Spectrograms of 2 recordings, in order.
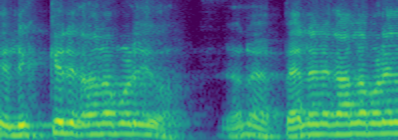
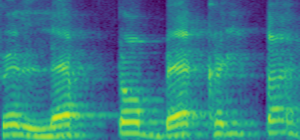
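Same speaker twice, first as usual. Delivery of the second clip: slow, drawn-out dictation with long pauses. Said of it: "मैं धीरे धीरे बोलता हूँ".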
